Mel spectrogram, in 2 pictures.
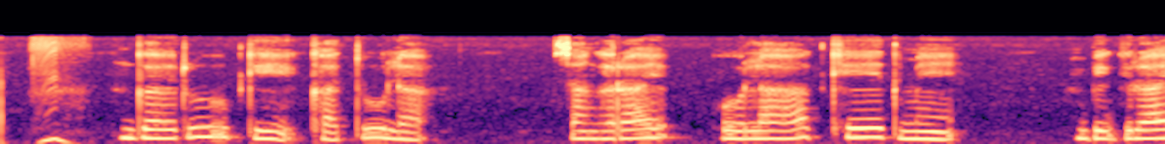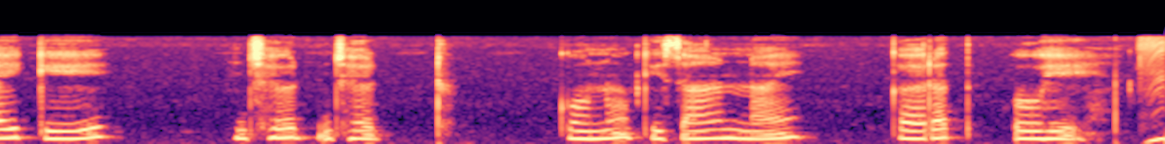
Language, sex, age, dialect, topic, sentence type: Chhattisgarhi, female, 25-30, Northern/Bhandar, agriculture, statement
